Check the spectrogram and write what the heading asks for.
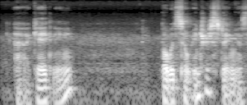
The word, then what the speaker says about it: Gagne: So, a psychologist who's a diagnosed sociopath, her name is uh Patri uh Gagny, I always want to put the G, but she pronounces it gagy.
